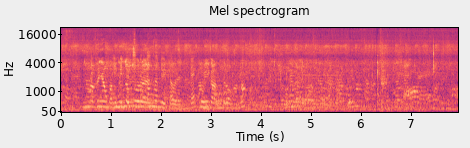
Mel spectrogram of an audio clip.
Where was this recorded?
in a crowded indoor space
